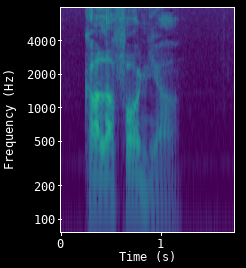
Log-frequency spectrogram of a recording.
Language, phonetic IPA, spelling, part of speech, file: Polish, [ˌkalaˈfɔ̃ɲja], kalafonia, noun, Pl-kalafonia.ogg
